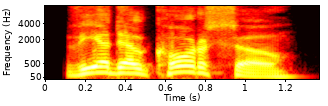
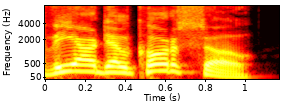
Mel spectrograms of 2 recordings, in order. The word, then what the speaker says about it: via del Corso: The automated voice was pronouncing the Italian street names with a perfect Italian accent, like via del Corso. He kept shouting at his phone. "No, it's VR del Corso.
